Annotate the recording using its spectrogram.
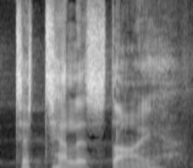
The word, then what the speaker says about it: tetelestai: If I pronounce it correctly, it is tetelestai. T-E-T-E-L-E-S-T-A-I.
